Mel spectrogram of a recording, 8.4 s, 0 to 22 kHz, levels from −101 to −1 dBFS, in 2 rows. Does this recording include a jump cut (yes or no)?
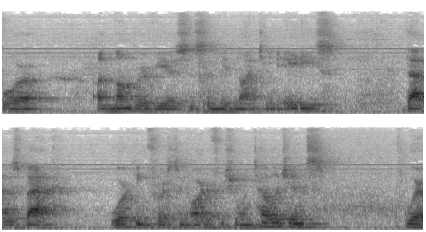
no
